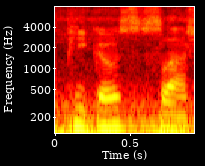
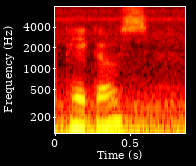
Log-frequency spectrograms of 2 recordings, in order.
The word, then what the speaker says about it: Pecos: This is Pecos / Pecos. I've had folks comment that it's pronounced both ways, so I just tried to make everybody happy and I'll just say both of them.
